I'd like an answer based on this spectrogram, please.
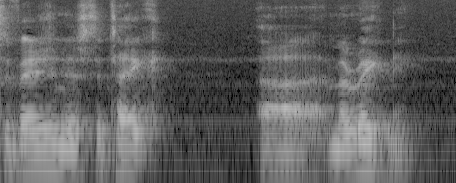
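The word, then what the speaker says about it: Marigny: that the first division is to take uh murray me spell that m-a-r-i-g-n-y and that's just outside of saint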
